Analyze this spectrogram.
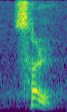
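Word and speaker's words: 契: 순임금이이 설이라고 하는 사람 예 우리 개라는 글자가 글개하지만 글계하지만 사람 이름으로 말할 적에는 설이라고 읽어요. 설 우리요 설이 순임금 때에이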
